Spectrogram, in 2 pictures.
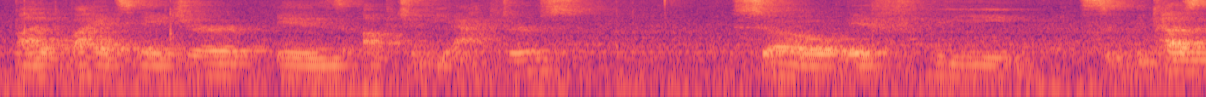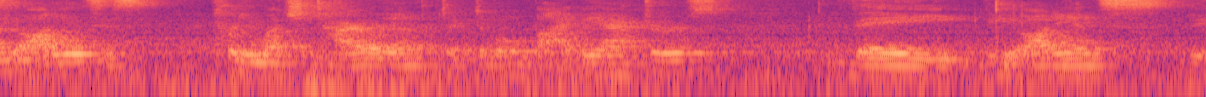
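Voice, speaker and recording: A young man giving an informal student presentation in a halting way, with false starts and repeated phrases. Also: medium pitch, distant mic. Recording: very echoey, noisy room from afar.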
